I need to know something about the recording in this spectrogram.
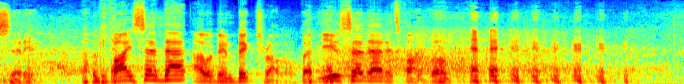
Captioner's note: laughter; laughs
